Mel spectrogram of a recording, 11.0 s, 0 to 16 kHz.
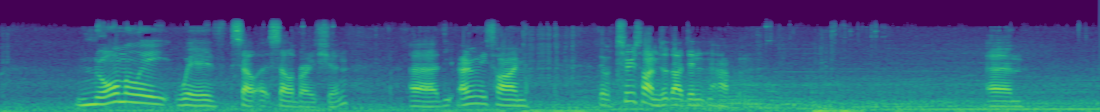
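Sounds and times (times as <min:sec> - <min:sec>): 
road traffic rumble: 0:00.0 - 0:10.9
speech: 0:00.8 - 0:05.4, 0:06.0 - 0:07.8, 0:09.9 - 0:10.3
vehicle passing: 0:05.9 - 0:10.9.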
